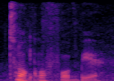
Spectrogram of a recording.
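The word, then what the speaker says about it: Tokophobia: Tocophobia. I hope that's the correct pronunciation. Yes. I didn't actually know there is like legit fear Yeah. of vaginal birth. Tocophobia.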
